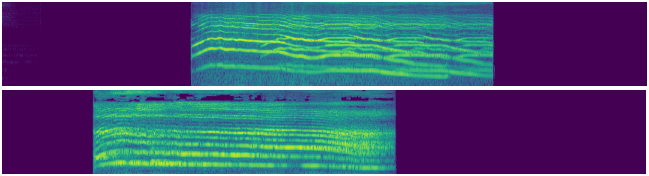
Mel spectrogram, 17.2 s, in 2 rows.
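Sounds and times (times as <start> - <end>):
creepy little girl voice: 2.6 - 6.6, 9.8 - 13.9.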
